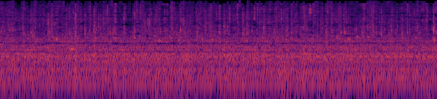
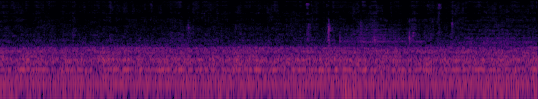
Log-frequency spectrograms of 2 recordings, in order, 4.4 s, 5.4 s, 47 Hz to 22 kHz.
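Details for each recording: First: Marineland Penguin Bio-Wheel power filter on a newly set-up tank, lid glass removed: steady motor hum with low buzzing under trickling water, audible across the house; owner blames the motor, not wall mounting. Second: Marineland Penguin Bio-Wheel 350 power filter on a 55-gallon tank: very faint steady hum with soft trickle of water drippage, no rattle or buzz; runs quietly.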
